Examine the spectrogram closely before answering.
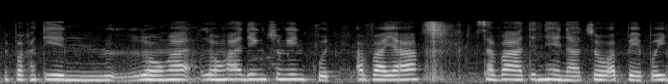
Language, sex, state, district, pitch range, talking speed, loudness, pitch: Mizo, female, Mizoram, Aizawl, 210-225 Hz, 150 wpm, -15 LUFS, 220 Hz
